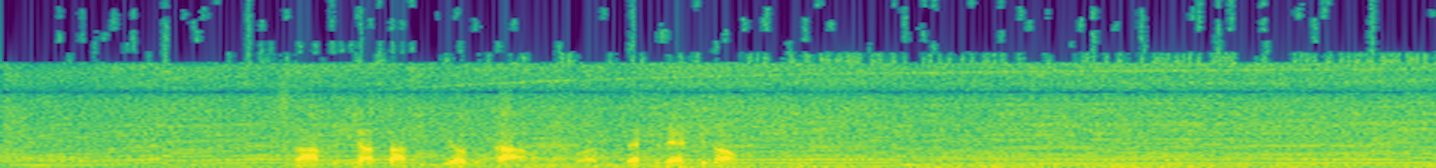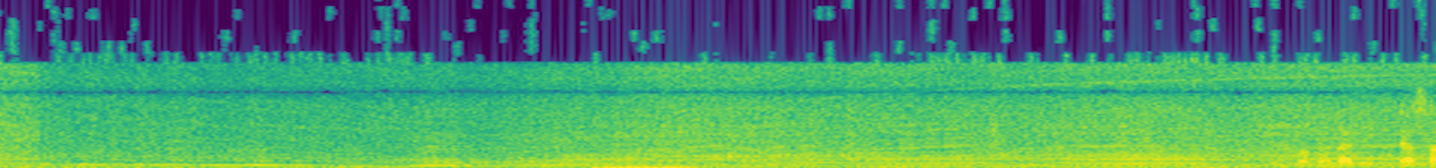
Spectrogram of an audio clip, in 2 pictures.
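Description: A racing car engine screams at high revs, its pitch rising and dropping as it speeds up and brakes.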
